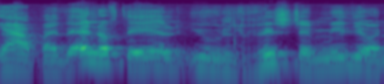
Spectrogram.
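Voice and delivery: ordinary talk, nothing marked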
